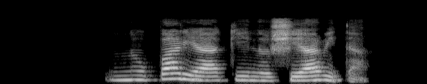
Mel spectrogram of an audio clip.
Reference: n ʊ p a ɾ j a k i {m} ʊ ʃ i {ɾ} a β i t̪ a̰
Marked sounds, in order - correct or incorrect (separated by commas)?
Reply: incorrect, incorrect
